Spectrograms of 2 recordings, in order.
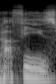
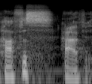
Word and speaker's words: hafiz: say that hafiz hafiz i always said hi fees but is that office yeah office okay yeah and so i'm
